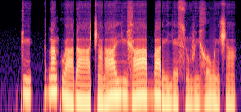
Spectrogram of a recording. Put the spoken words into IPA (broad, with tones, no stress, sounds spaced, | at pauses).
k i˦ | ɗ ã˦ kʷ aː˨ ɗ aː˨ t͡ʃ ã˨ ɾ aː˦ j i˦˨ ɣ aː˦ ɓ a˦˨ ɾ i˨ j e˨ s ũ˨ v i˦˨ ɣ o˦ w ĩ˨ ʃ ã˦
